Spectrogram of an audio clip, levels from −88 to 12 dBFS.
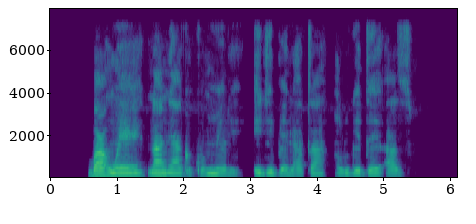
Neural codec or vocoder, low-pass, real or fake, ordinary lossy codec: vocoder, 22.05 kHz, 80 mel bands, WaveNeXt; 7.2 kHz; fake; none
